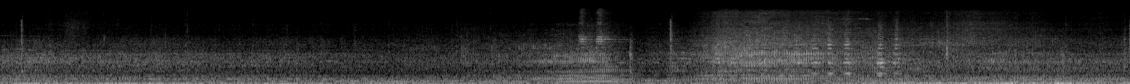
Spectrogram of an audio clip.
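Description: Tyres roll over a rough road surface.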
